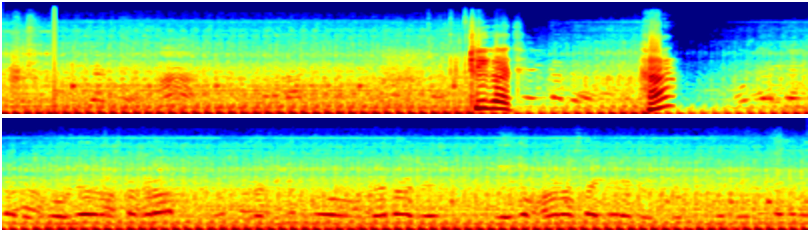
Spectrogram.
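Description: Motorcycle engine running at low road speed with an even pulsing beat. It eases off about five seconds in, then picks up again.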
